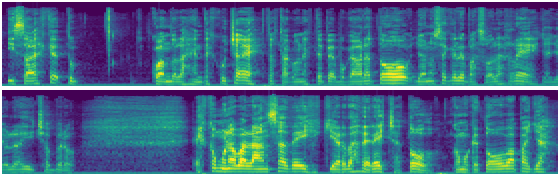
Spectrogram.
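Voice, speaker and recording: A man's voice: mid-range voice, steady tone, fairly quick, darkish tone. A man with a Venezuelan accent, hosting a casual chat with slangy, joking banter. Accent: Venezuelan Spanish. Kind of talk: casual podcast conversation.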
